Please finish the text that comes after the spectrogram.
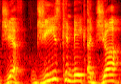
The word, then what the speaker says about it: GIF: true it is pronounced jiff g's can make a ja sound like in giraffe giraffe starts with the letter g guys okay g's can make a j sound all right the most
